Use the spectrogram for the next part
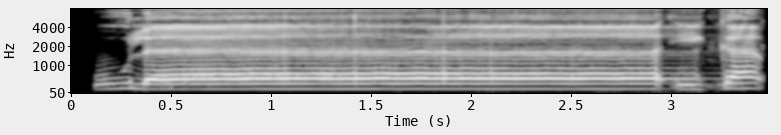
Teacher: لام کے اوپر کھڑا زبر ہے اور مد بھی ہے، تو اس کو 5 سے 6 الف کے برابر لمبا کریں گے، اور یاد رہے کہ اس کو اولائکا نہیں پڑھیں گے۔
